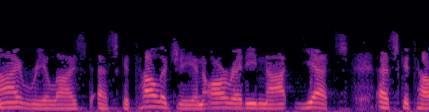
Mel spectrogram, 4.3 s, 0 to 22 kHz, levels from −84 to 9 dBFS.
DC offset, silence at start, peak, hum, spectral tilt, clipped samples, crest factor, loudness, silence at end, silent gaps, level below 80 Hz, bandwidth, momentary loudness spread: under 0.1%; 0 s; -14 dBFS; none; -6 dB/octave; under 0.1%; 12 dB; -27 LUFS; 0 s; none; -54 dBFS; 6.8 kHz; 7 LU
